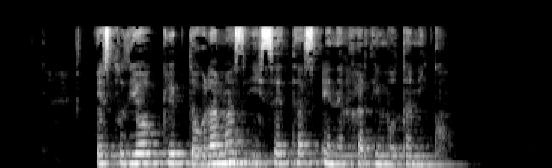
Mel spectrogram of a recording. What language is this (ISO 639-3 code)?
spa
